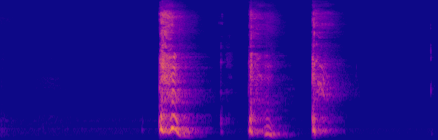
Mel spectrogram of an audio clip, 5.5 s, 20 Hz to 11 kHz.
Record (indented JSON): {
  "three_cough_length": "5.5 s",
  "three_cough_amplitude": 25247,
  "three_cough_signal_mean_std_ratio": 0.25,
  "survey_phase": "beta (2021-08-13 to 2022-03-07)",
  "age": "45-64",
  "gender": "Male",
  "wearing_mask": "No",
  "symptom_none": true,
  "smoker_status": "Ex-smoker",
  "respiratory_condition_asthma": false,
  "respiratory_condition_other": false,
  "recruitment_source": "REACT",
  "submission_delay": "1 day",
  "covid_test_result": "Negative",
  "covid_test_method": "RT-qPCR"
}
